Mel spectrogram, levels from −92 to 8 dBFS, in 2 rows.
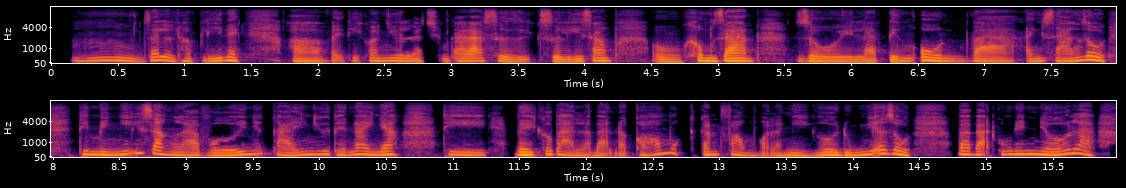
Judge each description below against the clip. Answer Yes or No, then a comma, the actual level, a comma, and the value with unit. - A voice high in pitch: No, medium, 170 Hz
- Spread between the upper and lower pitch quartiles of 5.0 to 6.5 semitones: No, average, 4.6 semitones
